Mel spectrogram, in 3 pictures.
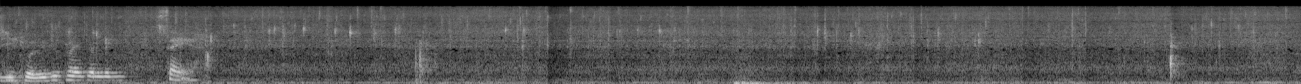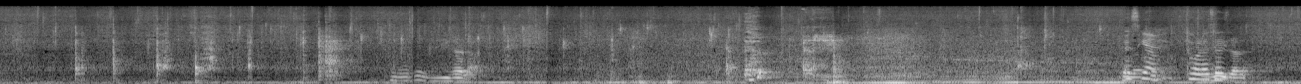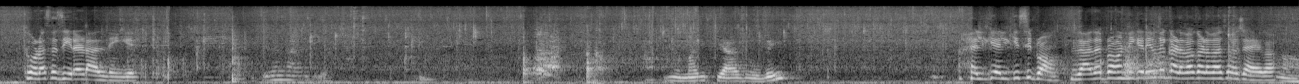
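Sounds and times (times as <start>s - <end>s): onions sizzling in oil: 0.0s - 39.0s.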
